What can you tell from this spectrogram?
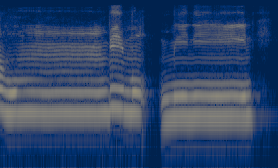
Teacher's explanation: یہاں ہم نے اخفاء شفوی کو ادا کیا، یعنی میم ساکن کے بعد یہاں با آ رہا تھا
